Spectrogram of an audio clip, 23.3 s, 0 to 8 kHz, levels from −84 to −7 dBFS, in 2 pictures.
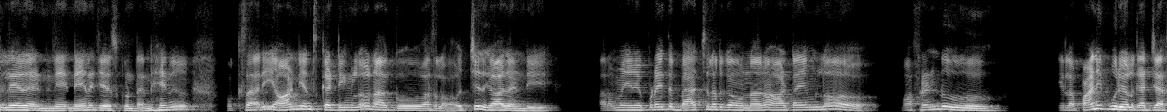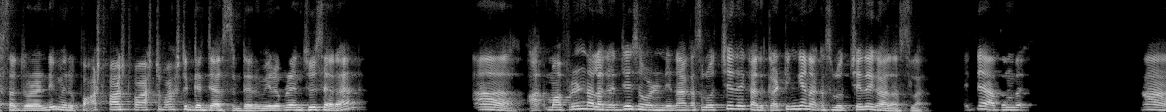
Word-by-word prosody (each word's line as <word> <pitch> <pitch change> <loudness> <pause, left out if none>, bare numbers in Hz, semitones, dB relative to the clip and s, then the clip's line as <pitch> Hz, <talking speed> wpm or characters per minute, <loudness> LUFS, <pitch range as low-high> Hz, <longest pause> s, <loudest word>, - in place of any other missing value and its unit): లేదండి. 155 -5 +6
నే 135 - +3
నేనే 155 +3 +3
చేసుకుంటా. 140 -1 +1 0.2
నేను 160 +4 +2 0.5
ఒకసారి - - -1 0.2
ఆనియన్స్ 210 +2 +1
కటింగ్‌‌లో 170 0 +2
నాకు 165 -4 0 0.3
అసల 135 -2 -4 0.2
ఒచ్చేది 185 +8 +1
కాదండి. 130 -6 +2 0.6
మరినేనెప్పుడైతే 160 +5 -1
బ్యాచలర్‌గా 175 +2 0
ఉన్నానో 150 +2 0
ఆ - - +1
టైంలో 175 +3 -1 0.7
మా 150 - -10
ఫ్రెండు 190 +5 0 1.1
ఇలా 155 -1 -4
పానీపూరీయోళ్ళు 210 -6 +5
కట్ 160 0 0
చేస్తారు 150 0 0
చూడండి 145 +4 +1
మీరు. 160 -3 +1
ఫాస్ట్, - - -4
ఫాస్ట్, 185 0 +1
ఫాస్ట్, 175 +3 -3
ఫాస్ట్‌గా 190 0 -4
కట్ 160 -1 -1
చేస్తుంటారు 135 -3 -1
మీరెప్పుడైనా 165 +4 +2
చూసారా? 175 -6 +2 1.3
ఆ! - - +1 0.5
ఆ - - -2 0.2
మా 175 - +2
ఫ్రెండ్ 225 +5 -2
అలా 190 -2 +2
కట్ 170 0 -3
చేసేవాడండి. 170 -8 -1
నాకసలొచ్చేదే 170 +7 -2
కాదు 155 - +1
కటింగే 210 +9 -1
నాకసలొచ్చేదే 160 +3 -2
కాదసల. 110 -4 -3 0.5
అయితే 175 +9 -6
అతని 170 +1 -5
ద - - +1 1.3
ఆ! - - -1
165 Hz, 125 wpm, -22 LUFS, 150-185 Hz, 1.3 s, లేదండి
